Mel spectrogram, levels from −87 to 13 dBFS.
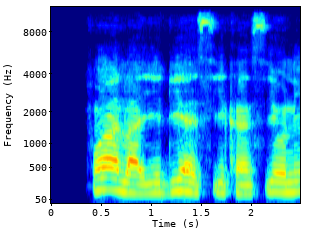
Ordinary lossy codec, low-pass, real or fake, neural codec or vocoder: none; 10.8 kHz; real; none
